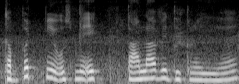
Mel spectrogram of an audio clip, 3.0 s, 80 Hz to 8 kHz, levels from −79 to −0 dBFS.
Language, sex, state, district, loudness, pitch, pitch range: Hindi, female, Arunachal Pradesh, Lower Dibang Valley, -16 LUFS, 210 Hz, 195-225 Hz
